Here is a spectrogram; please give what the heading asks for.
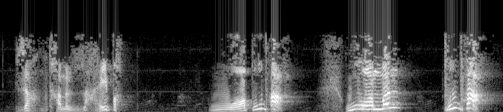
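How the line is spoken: Loud recitation. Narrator (Chinese): 贾冰仍然在大声朗诵着自己最后的诗句

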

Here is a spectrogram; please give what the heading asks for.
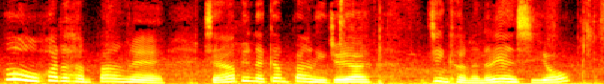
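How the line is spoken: Smiling teacher. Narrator (Chinese): 妹老师一边微笑一边说

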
